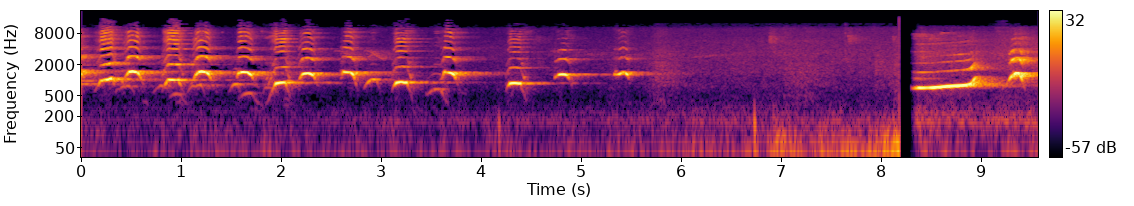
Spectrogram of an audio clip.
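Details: Forest monkey giving a steady run of bright, harmonic hoots that bend downward, slowing and fading after six seconds, then one loud rising note after a short silence.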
